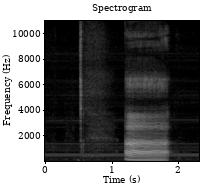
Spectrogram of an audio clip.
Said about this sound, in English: But, fridge is on. I hate that. I was hoping it wasn't going to come on.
